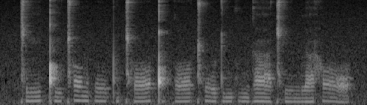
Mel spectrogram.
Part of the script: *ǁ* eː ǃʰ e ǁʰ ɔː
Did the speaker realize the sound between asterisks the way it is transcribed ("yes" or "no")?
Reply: yes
